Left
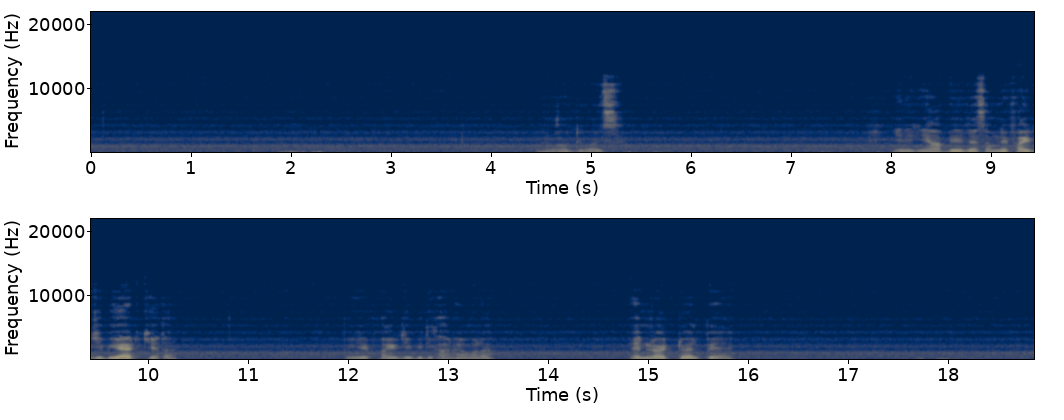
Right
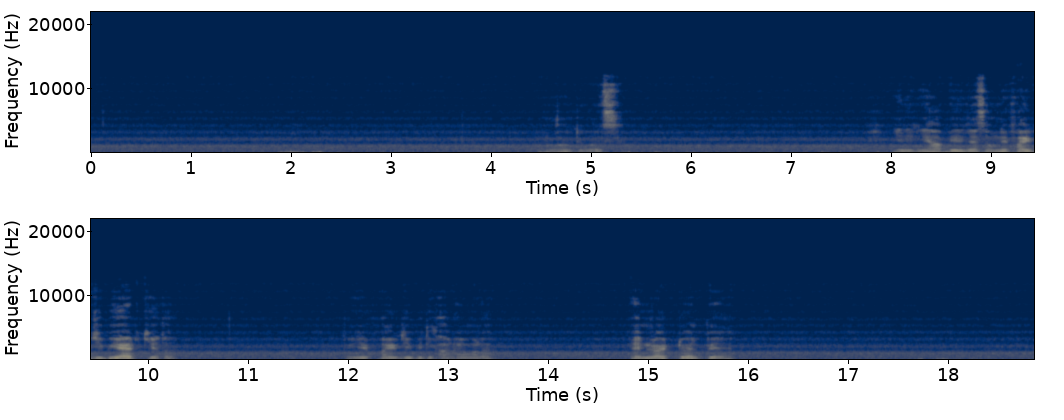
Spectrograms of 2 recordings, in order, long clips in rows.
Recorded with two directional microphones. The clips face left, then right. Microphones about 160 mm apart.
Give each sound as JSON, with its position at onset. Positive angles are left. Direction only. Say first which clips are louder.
{"t": 4.6, "sound": "speech", "louder": "left 5 dB", "side_deg": 60}
{"t": 8.0, "sound": "speech", "louder": "left 4 dB", "side_deg": 60}
{"t": 12.1, "sound": "speech", "louder": "left 3 dB", "side_deg": 50}
{"t": 14.8, "sound": "speech", "louder": "left 5 dB", "side_deg": 60}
